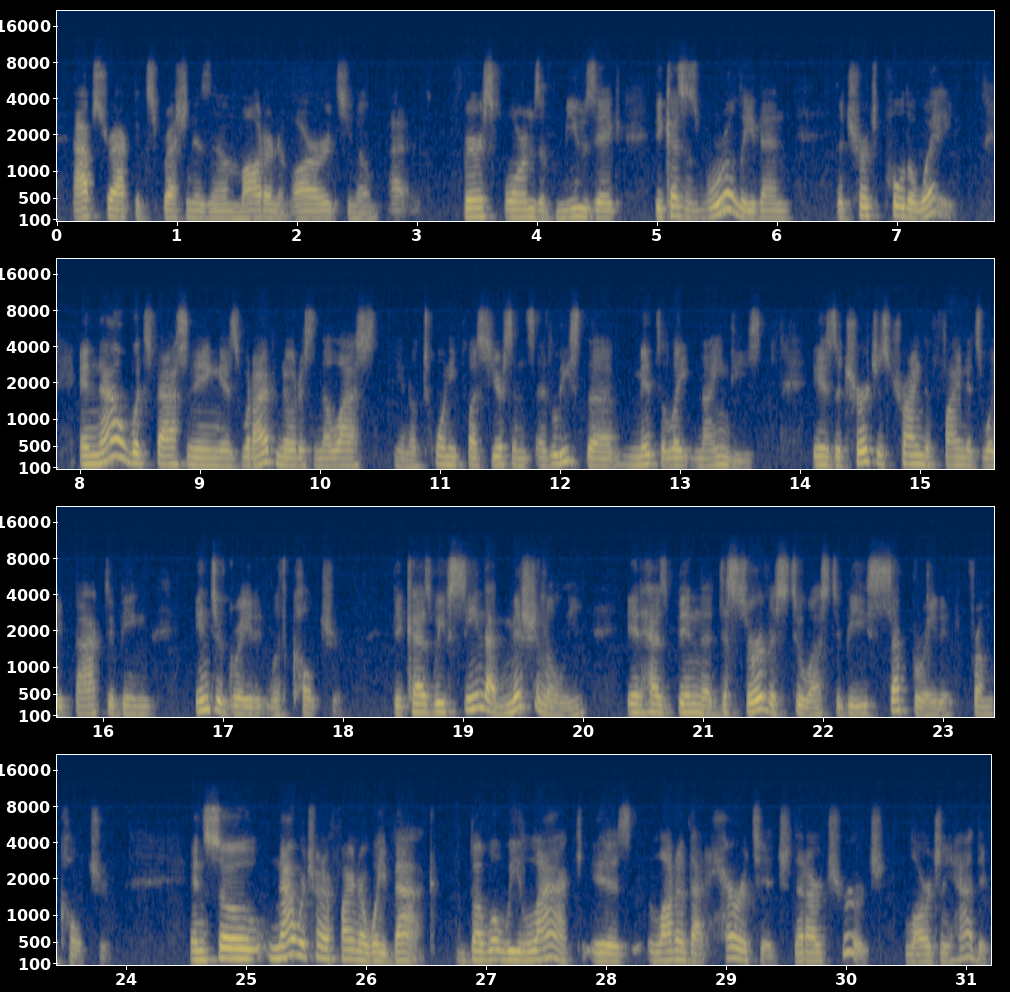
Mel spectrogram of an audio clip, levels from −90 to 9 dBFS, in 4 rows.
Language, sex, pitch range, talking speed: English, male, 140-170 Hz, 190 wpm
